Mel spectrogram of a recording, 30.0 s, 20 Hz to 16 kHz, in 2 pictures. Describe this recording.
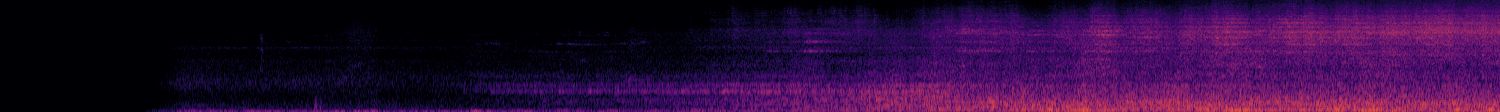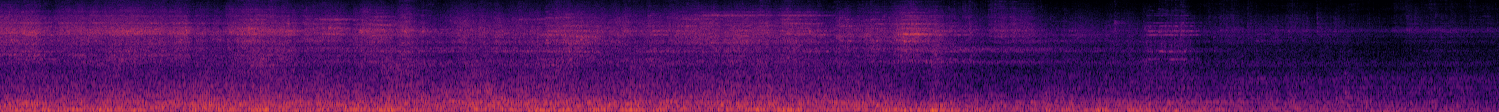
Soundscapes > Urban
Subway Train Passing
Sound of the tunnelbana (local subway) passing twice up close, at about 10m away and then a tramway passing in between further away. Distant highway in the background. Recorded in 6 channels surround, L, R, Ls, Rs, Lt and Rt. The uploaded file has10 channels to easily fit into a Dolby Atmos bed track in the following channel layout: L, R, C, LFE, Ls, Rs, Lr, Rr, Lt, Rt. The C, LFE, Lr and Rr are left empty. Try panning the surrounds into the rear channels to get a more immersive sound.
